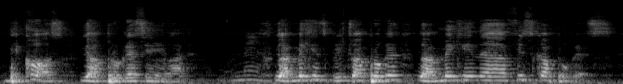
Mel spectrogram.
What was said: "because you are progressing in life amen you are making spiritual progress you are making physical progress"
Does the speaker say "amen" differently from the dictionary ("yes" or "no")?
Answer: yes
